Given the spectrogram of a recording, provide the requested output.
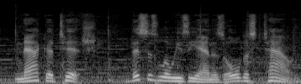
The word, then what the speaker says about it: Natchitoches: Pronounced Natchitoches.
